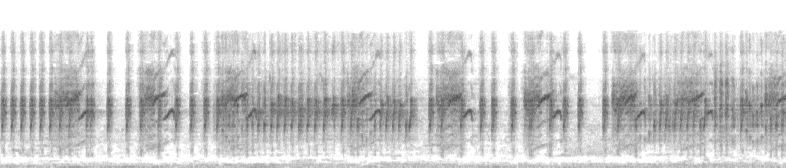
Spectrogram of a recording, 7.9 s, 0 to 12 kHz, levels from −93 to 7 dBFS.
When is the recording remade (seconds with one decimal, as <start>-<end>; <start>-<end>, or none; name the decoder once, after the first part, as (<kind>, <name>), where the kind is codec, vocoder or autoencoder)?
0.0-7.9 (vocoder, Vocos)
